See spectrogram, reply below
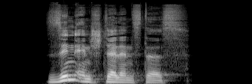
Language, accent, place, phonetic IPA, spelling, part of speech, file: German, Germany, Berlin, [ˈzɪnʔɛntˌʃtɛlənt͡stəs], sinnentstellendstes, adjective, De-sinnentstellendstes.ogg
- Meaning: strong/mixed nominative/accusative neuter singular superlative degree of sinnentstellend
